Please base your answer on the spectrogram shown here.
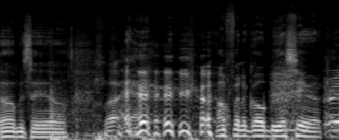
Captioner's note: laughing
